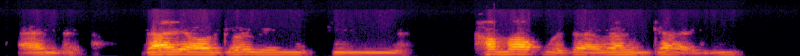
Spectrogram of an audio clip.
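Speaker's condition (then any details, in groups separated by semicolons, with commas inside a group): Cerebral palsy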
